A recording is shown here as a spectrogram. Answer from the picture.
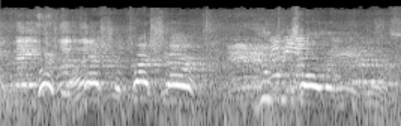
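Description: Several voices shouting over each other, the words indistinct: coaches and spectators yelling during a wrestling bout.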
